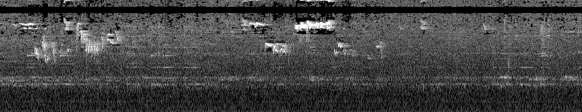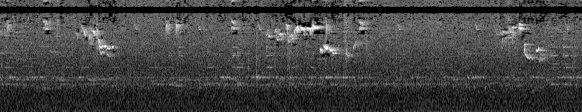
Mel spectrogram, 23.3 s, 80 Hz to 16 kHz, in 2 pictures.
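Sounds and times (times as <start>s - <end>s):
birds chirping and tweeting: 0.0s - 23.2s.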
